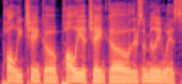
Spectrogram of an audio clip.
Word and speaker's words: Polyachenko: It's exactly how it's spelled. Polyachenko.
